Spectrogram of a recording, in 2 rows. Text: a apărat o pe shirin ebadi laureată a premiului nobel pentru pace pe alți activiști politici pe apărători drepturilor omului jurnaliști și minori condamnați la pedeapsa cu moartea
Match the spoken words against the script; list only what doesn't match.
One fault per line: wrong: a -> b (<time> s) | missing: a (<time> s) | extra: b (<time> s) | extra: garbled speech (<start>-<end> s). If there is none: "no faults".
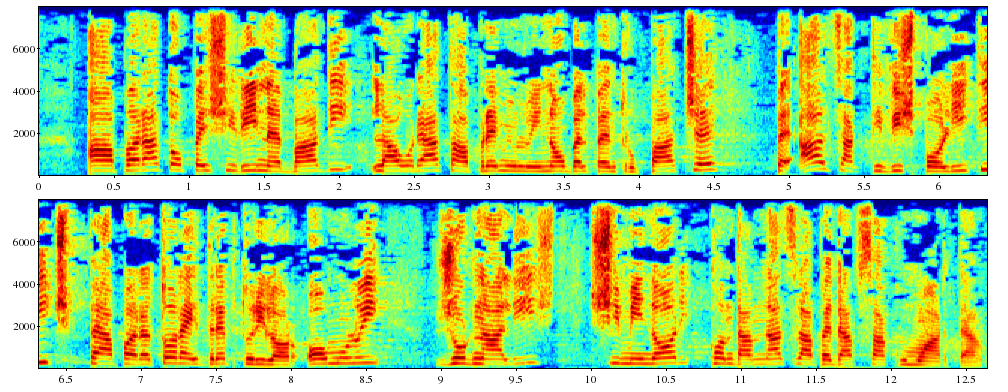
extra: ai (7.3 s)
